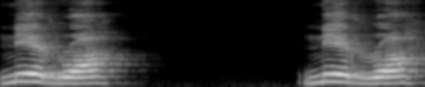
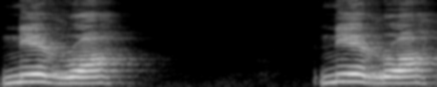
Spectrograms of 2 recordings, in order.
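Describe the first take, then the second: Both takes have the same delivery.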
